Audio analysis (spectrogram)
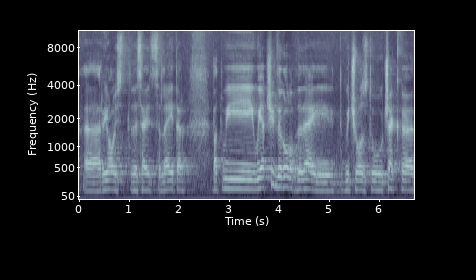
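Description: A man's voice: medium pitch, darkish tone. A middle-aged man with non-native English phrasing, a sailor answering questions in a team interview. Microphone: on-camera interview before sponsor backdrop. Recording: echoey room, faint noise.

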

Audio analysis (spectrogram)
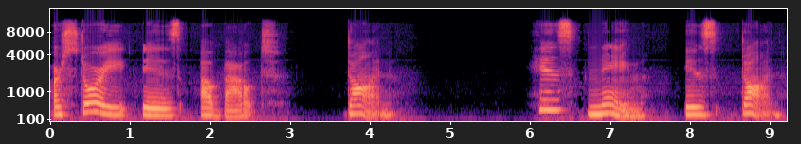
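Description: An American woman in her fifties teaching beginner English, speaking deliberately in short, simple, repeated phrases with pauses, recorded at home on a laptop microphone. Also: medium pitch, animated, vocal fry. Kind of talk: beginner language lesson, addressed to learners. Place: small furnished living room at home.

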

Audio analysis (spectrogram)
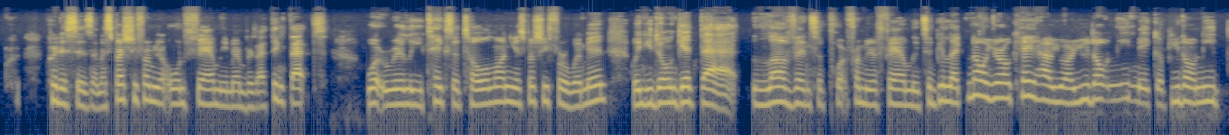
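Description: A woman's voice: on the low side, a little mellow, dry recording, studio quality. A woman in her twenties from New York, speaking earnestly as a guest on a video-call podcast. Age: 20s. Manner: earnest, storytelling. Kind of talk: casual podcast chat.

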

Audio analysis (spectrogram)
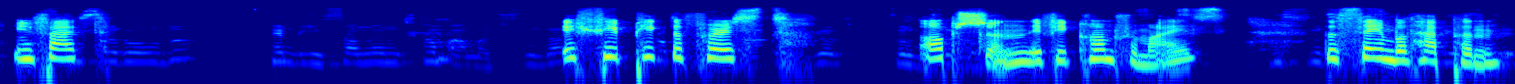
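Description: A woman's voice: high voice, animated, takes it slowly, gravelly, long pauses, fairly bright tone, poor audio. A woman interpreting a speech over a video call, hesitant with frequent fillers.

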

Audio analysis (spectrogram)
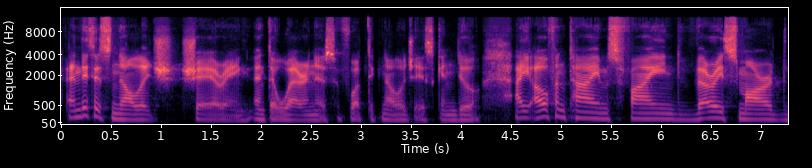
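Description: A man in his forties speaks on a conference panel through a handheld mic, in a very bright, smooth and crisp voice with a gravelly undertone. His delivery is measured and deliberate, and the sound is dry and close. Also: mid-range voice, no echo. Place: conference stage, large hall.

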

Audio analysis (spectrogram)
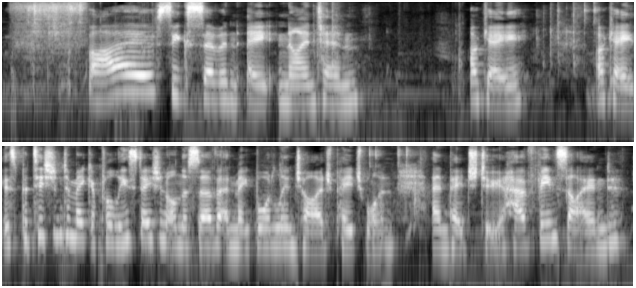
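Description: A young Australian woman streaming from her bedroom, chatting casually with viewers, giggling often and apologizing a lot. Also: fairly high pitch. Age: young adult. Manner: chatty, giggly, apologetic, reads chat aloud. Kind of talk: casual chat with live chat viewers. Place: bedroom at home, indoors.

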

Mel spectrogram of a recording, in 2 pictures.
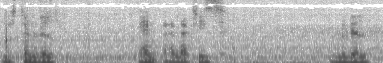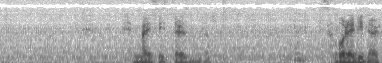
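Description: A man's voice: mid-range voice, background noise. A young man with an Indian accent, narrating a casual vlog and switching between languages, recorded on a handheld phone. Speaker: vlogger.

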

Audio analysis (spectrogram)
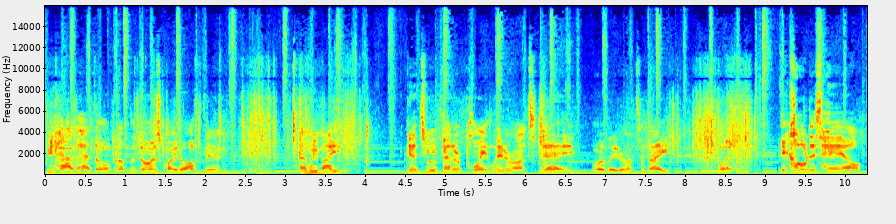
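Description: A man's voice: medium pitch, moderate pace. A young man bantering casually on camera inside a small camper van, laid-back and joking, with music underneath. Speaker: van life vlogger. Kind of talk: casual vlog chat. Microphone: handheld action camera at arm's length.

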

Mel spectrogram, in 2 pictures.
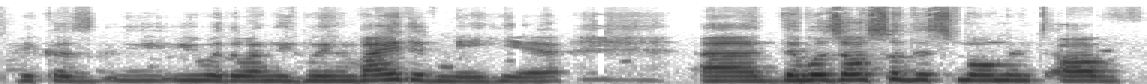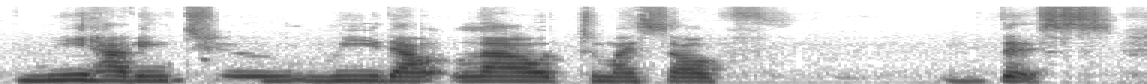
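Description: Slow, halting woman, Italian native speaker. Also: a little high, poor audio. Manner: slow, halting, searching for words. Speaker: poetry translator, panelist. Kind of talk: reflective panel discussion. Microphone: video call.

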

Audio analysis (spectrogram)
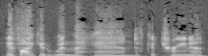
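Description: A man's voice: fairly high pitch, expressive, normal speed, a bit bright, pitched above the performer's own voice. A man voicing a superstitious, lovestruck, courtly schoolmaster from a storybook. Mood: dreamy sighing. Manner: exclaiming, sighing, genteel. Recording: noisy amateur home recording.

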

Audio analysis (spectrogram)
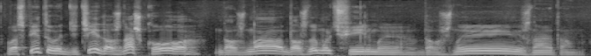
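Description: A man in his fifties giving a casual interview, speaking haltingly as he thinks aloud. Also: lowish voice, lively intonation, warm tone. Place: furnished meeting room indoors.

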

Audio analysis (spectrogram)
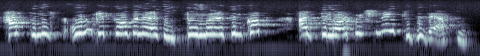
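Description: A woman playing a strict mother in a radio play, stern and brisk. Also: very high-pitched, very animated. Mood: angry. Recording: dull old radio play recording.

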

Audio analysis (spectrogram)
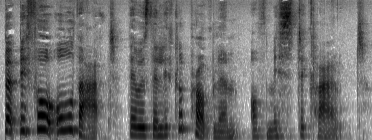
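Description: A woman reading a children's book aloud in an animated way, with dramatic emphasis for young listeners. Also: mid-range voice, moderate pace, gravelly. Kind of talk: expressive storybook narration.

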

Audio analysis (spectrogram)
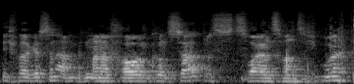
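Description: An actor playing an arrogant, impatient company boss in a radio play, brusque and dismissive. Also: male voice, fairly high pitch, fairly even intonation, normal speed, noisy background, natural voice. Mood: impatient, irritated. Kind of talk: German radio play acting.

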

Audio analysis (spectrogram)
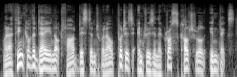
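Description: A man voicing an excitable, pompous middle-aged professor in a story reading, full of wondering exclamations. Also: lowish voice, brisk, no room sound, lightly acted. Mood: wondering, excited.

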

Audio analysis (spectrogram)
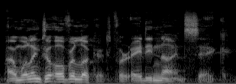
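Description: A man playing a composed, calculating middle-aged chief prosecutor in a video game drama, speaking in a measured, formal, authoritative way. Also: low voice, sing-song. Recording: music under the dialogue.

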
